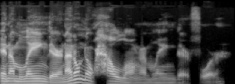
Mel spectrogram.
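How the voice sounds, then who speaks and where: A man recounts a personal experience in a low voice, pausing often and restarting his sentences. The sound is dry and close, with no room around it. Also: animated, no room sound. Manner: reflective, halting, many fillers and restarts. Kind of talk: personal storytelling.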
